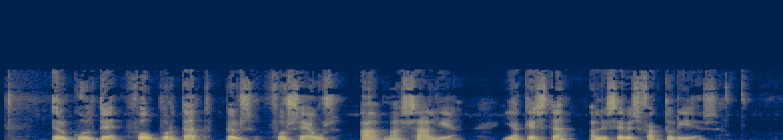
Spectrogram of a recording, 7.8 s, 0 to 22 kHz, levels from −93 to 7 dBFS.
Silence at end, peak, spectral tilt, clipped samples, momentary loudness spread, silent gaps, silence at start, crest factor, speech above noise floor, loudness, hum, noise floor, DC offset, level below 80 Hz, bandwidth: 0.4 s; -8 dBFS; -4 dB/octave; under 0.1%; 11 LU; none; 0.05 s; 18 dB; 31 dB; -25 LUFS; none; -56 dBFS; under 0.1%; -66 dBFS; 11.5 kHz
